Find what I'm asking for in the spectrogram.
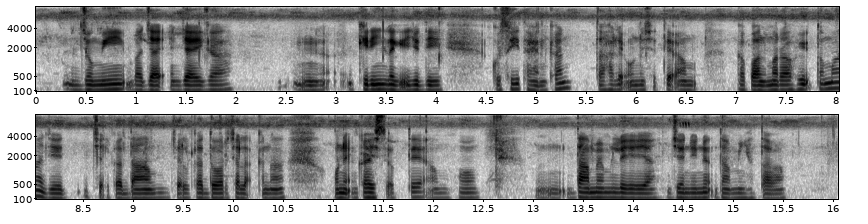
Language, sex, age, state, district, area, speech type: Santali, male, 18-30, West Bengal, Birbhum, rural, spontaneous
